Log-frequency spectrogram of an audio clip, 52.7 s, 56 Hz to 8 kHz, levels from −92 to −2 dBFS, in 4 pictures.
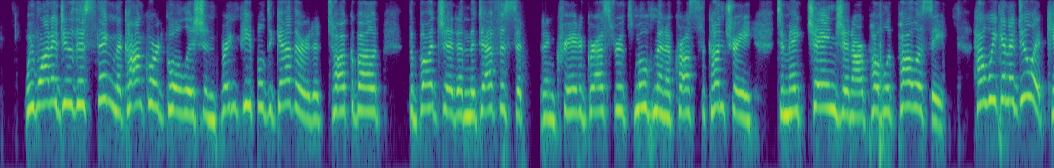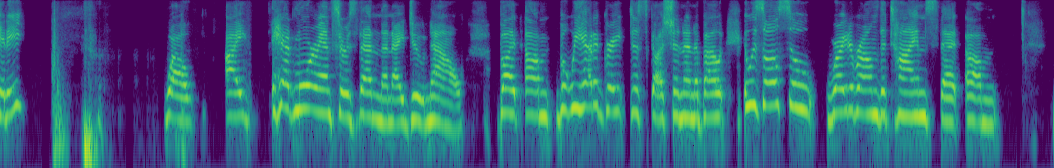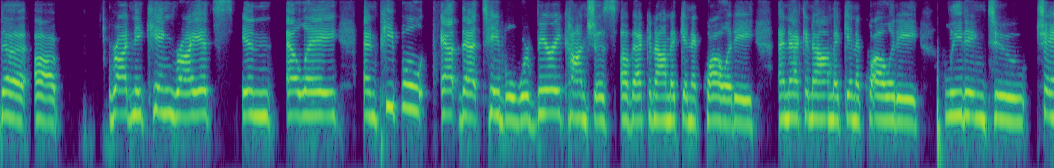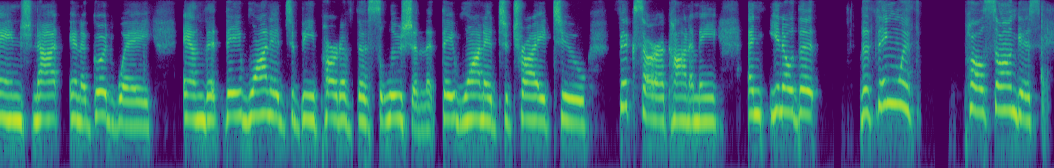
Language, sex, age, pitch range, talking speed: English, female, 50-69, 230-300 Hz, 145 wpm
